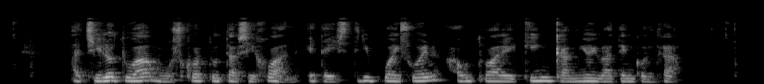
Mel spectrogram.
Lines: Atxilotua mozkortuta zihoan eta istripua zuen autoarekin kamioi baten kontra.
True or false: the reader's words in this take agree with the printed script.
true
